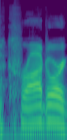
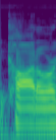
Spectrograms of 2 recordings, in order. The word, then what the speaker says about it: Cawdor: Is that a Crawdor Ganger? It is indeed a Cawdor Ganger. Yeah, I can't help but pronounce it Crawdor for some reason.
